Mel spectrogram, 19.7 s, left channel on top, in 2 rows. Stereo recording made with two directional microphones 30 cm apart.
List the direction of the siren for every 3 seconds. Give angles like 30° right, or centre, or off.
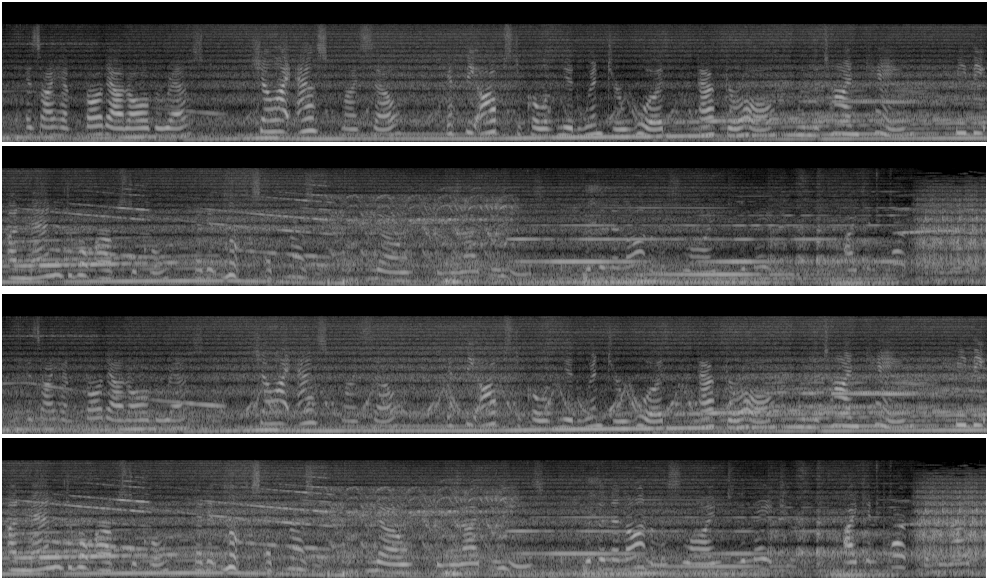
70° right, 60° right, 60° right, 40° right, 10° right, 30° left, 50° left.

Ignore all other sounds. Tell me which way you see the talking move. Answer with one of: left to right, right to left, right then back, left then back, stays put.
left to right.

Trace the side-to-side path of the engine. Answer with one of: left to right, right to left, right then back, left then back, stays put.
stays put.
